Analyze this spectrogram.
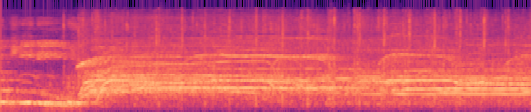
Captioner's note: audience applauds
